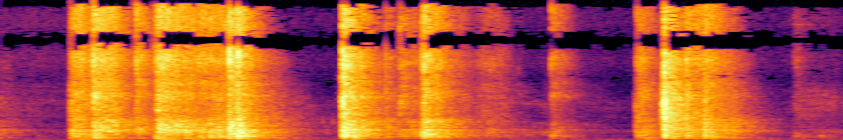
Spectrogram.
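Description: Skateboard tail struck down hard against a wooden floor: about four sharp wooden knocks, each dying away over half a second or so. This is the pop, the snap of the tail on the ground that makes the board spring up.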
